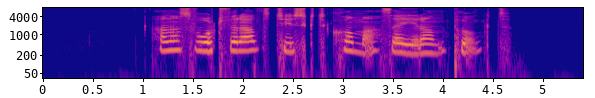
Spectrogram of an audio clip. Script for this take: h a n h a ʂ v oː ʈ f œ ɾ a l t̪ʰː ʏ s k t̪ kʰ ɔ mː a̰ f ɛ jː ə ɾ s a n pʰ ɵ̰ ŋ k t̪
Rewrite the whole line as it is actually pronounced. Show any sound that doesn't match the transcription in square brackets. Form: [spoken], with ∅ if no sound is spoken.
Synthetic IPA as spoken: h a n h a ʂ v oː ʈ f œ ɾ a l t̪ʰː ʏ s k t̪ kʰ ɔ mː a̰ [s] ɛ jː ə ɾ [h] a n pʰ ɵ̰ ŋ k t̪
